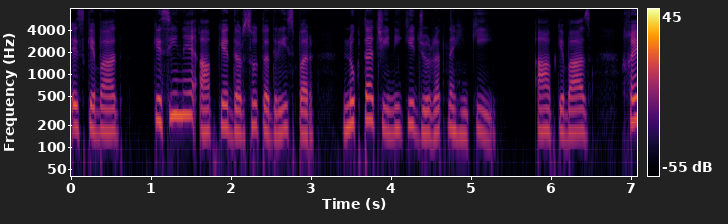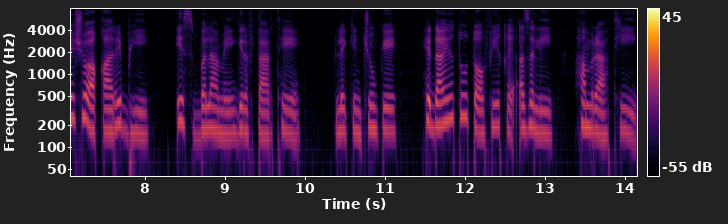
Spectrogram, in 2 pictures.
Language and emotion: Urdu, neutral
